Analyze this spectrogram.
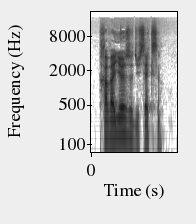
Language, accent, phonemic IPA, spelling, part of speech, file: French, France, /tʁa.va.jøz dy sɛks/, travailleuse du sexe, noun, LL-Q150 (fra)-travailleuse du sexe.wav
- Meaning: female sex worker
